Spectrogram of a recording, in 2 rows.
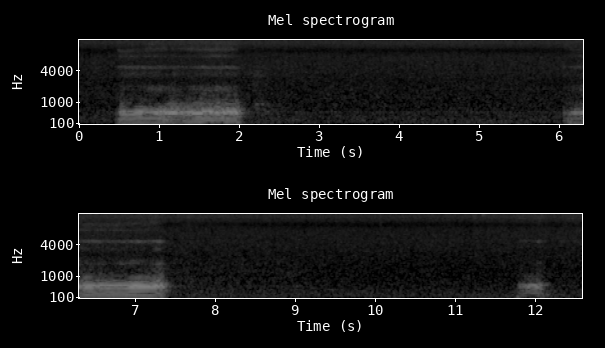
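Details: Three rough, buzzing snores a few seconds apart, about 11 a minute, over quiet room hiss; ordinary snoring.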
